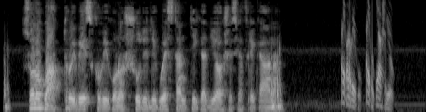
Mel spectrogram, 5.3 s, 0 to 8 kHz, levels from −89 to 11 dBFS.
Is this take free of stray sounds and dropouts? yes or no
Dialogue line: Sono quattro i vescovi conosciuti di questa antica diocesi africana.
no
